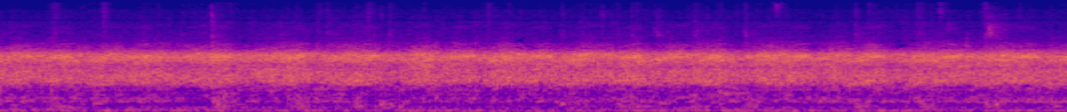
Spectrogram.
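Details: Rainy night in the countryside with a frog chorus; dense overlapping croaking forms a constant shimmering buzz, rhythmic pulses within, light rainfall and a few soft knocks underneath.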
